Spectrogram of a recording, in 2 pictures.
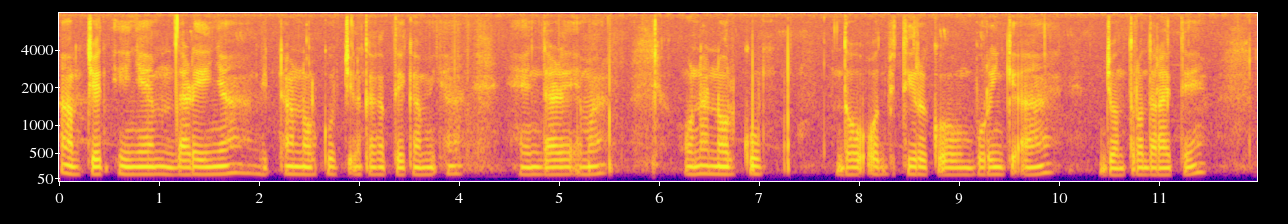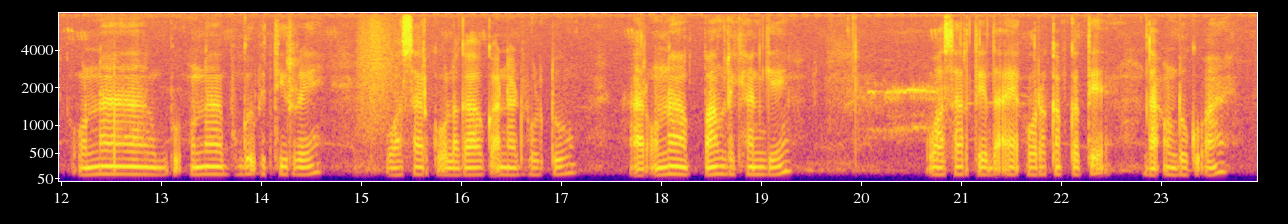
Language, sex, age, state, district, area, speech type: Santali, male, 18-30, West Bengal, Bankura, rural, spontaneous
